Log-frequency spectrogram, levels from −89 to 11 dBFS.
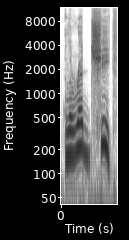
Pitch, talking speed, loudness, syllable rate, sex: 190 Hz, 240 wpm, -13 LUFS, 4.5 syllables/s, male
